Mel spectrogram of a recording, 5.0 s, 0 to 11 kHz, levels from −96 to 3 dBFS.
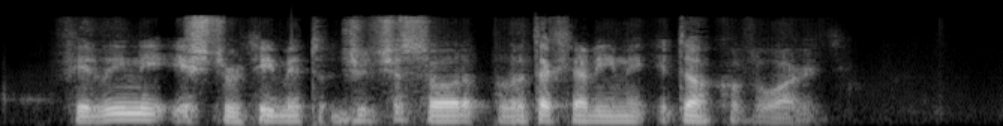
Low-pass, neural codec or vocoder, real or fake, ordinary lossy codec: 7.2 kHz; codec, 16 kHz, 0.5 kbps, X-Codec, HuBERT features, trained on LibriSpeech; fake; AAC, 32 kbps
